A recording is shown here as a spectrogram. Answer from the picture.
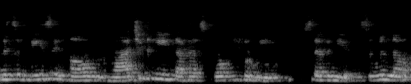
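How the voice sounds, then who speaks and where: Lively intonation at a fairly quick pace, in a non-native accent. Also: woman. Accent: foreign. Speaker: real estate agent. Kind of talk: class discussion.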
